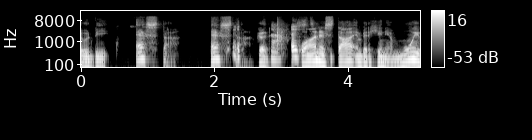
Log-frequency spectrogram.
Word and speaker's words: está: Está. Excelente. Muy bien. Now, careful the pronunciation. Juan está. Juan Está en está. Virginia. Exactly. There's an accent mark to bring out that Juan está en Virginia.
